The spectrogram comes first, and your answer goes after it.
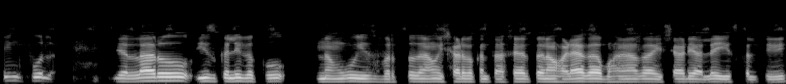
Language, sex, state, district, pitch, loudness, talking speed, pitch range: Kannada, male, Karnataka, Bijapur, 135 Hz, -18 LUFS, 175 wpm, 130-150 Hz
